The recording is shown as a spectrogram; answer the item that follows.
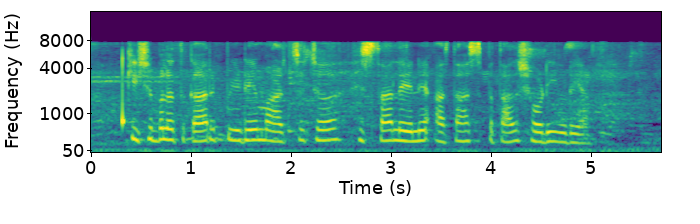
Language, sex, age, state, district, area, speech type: Dogri, female, 18-30, Jammu and Kashmir, Kathua, rural, read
